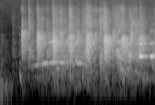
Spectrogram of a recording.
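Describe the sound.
A crowd bursts into steady applause after a brief quiet moment, the dense clapping holding at an even loudness throughout, with a faint voice or cheer rising over it.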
